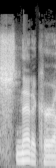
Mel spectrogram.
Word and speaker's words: Snedeker: Brent Snedeker, I think is how you say his name.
